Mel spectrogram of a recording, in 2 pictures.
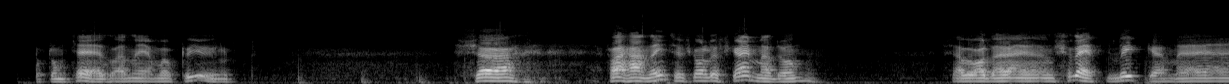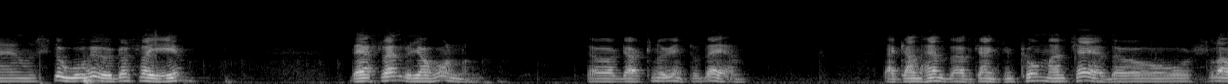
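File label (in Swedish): Osby Skåne, svenska sagor dialekter; Folkminnen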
